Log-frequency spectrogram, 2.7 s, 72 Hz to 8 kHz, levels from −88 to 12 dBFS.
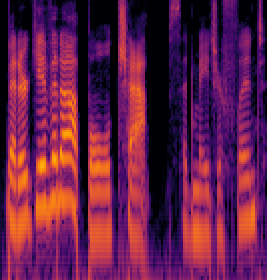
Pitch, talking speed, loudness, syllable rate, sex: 195 Hz, 200 wpm, -16 LUFS, 4.7 syllables/s, female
